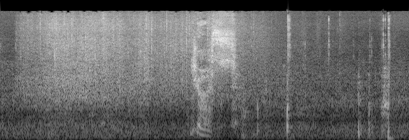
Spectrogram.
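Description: Rustling of clothing and gear in a tree stand while the camera is swung round, with a short breathy whisper about halfway in and a few light clicks and knocks near the end.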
